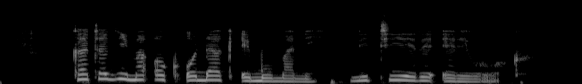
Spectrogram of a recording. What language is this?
Luo (Kenya and Tanzania)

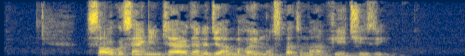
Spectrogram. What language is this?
Persian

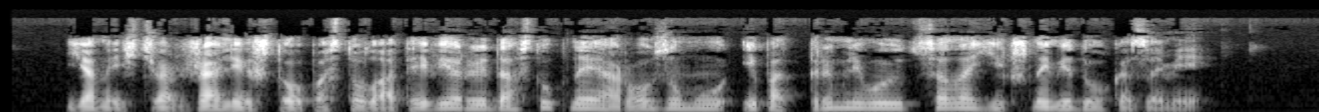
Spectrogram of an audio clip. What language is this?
Belarusian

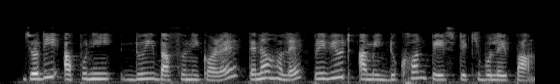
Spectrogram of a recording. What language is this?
Assamese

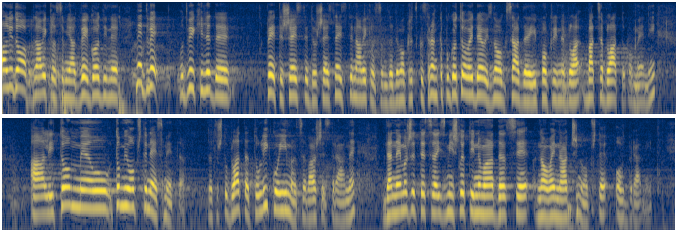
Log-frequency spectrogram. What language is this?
Serbian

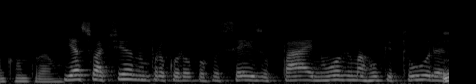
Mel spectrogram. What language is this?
Portuguese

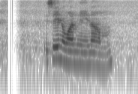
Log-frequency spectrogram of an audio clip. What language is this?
Sinhala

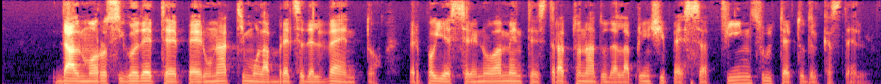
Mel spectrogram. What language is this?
Italian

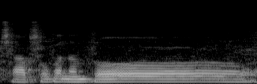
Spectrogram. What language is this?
Bodo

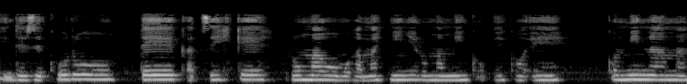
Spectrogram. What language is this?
Michoacán Mazahua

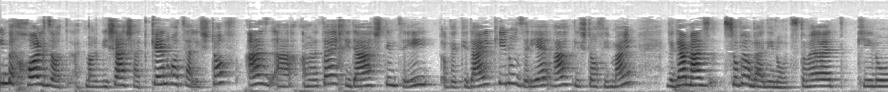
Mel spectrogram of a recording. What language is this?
Hebrew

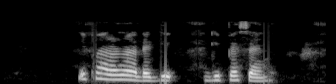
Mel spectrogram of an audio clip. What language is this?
Luo (Kenya and Tanzania)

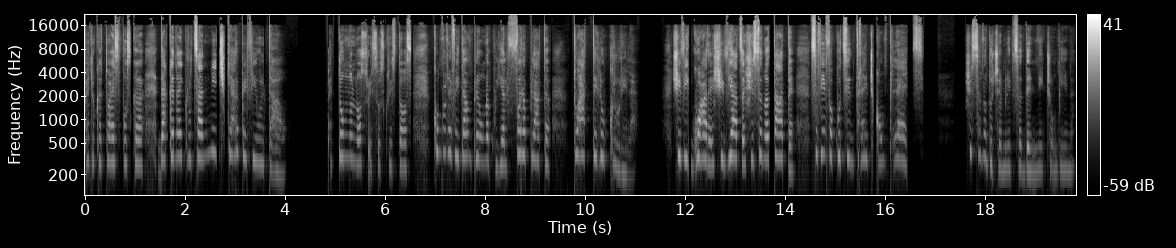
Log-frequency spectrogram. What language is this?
Romanian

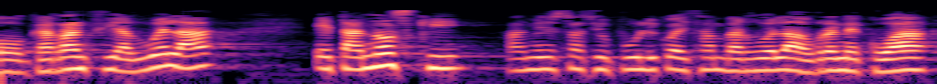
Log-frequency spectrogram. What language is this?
Basque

